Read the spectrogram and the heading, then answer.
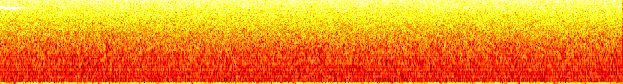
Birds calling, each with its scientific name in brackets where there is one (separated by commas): Mountain Chickadee (Poecile gambeli)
